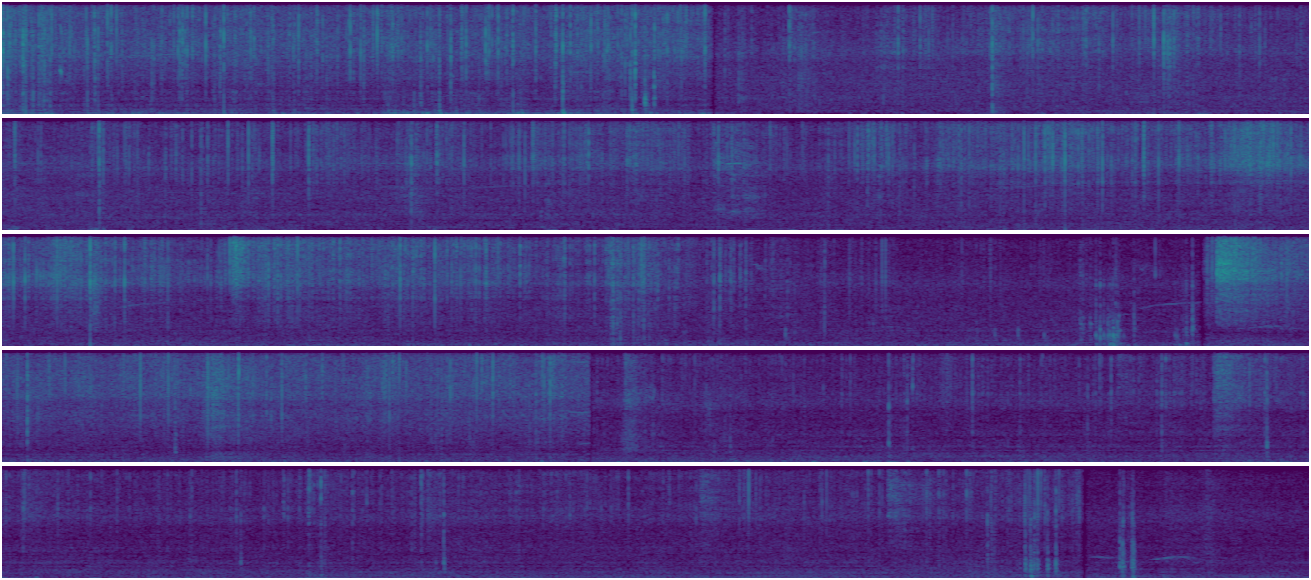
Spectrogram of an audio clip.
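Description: Meat roasting over hot wood embers: fat sizzling and the fire crackling, with scattered sharp pops, loudest in the first few seconds.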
